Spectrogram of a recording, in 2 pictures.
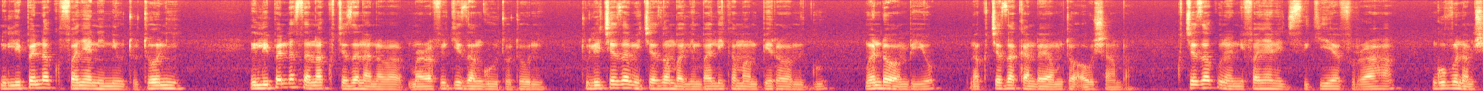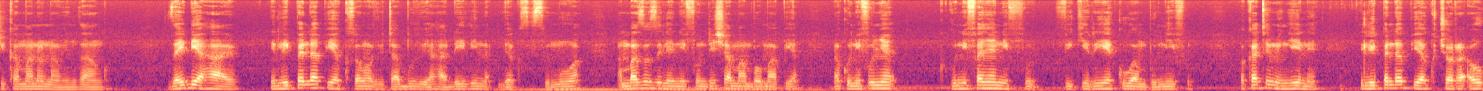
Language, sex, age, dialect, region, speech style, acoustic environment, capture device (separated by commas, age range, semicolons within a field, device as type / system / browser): Swahili, male, 25-34, Kenya - Mombasa, Kenya, focused, appliances; traffic, desktop / Windows / Firefox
